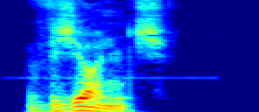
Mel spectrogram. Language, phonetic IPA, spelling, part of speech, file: Polish, [vʲʑɔ̇̃ɲt͡ɕ], wziąć, verb, Pl-wziąć.ogg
